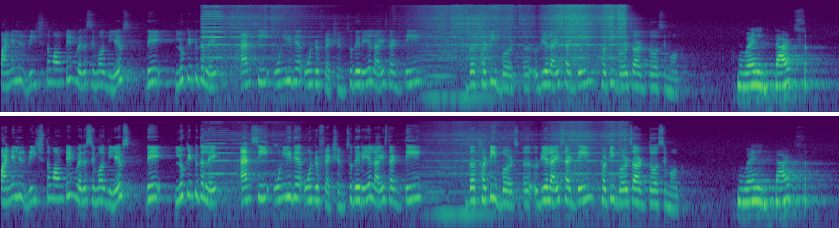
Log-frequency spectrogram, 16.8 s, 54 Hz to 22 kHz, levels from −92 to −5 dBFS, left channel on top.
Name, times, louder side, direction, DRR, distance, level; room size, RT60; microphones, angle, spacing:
voice 1, 0.0-2.6 2.9-3.2 3.5-4.4 4.8-8.5 9.3-13.6, right 6 dB, 85° right, 18 dB, 0.7 m, -32 dB
sound 1, 4.0-6.2 8.2-12.5, left 7 dB, 90° left, 2.4 m, -40 dB
voice 2, 14.7-16.1, left 3 dB, 50° left, 12 dB, 1.2 m, -30 dB
30.0 x 21.5 x 8.9 m, 2.3 s
head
